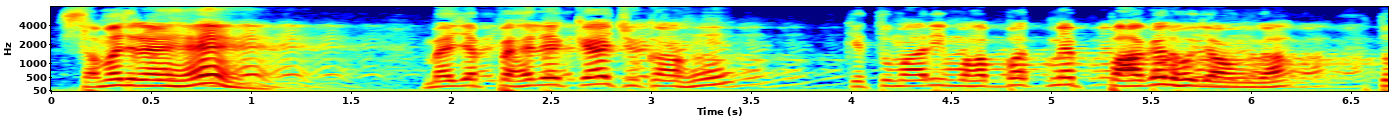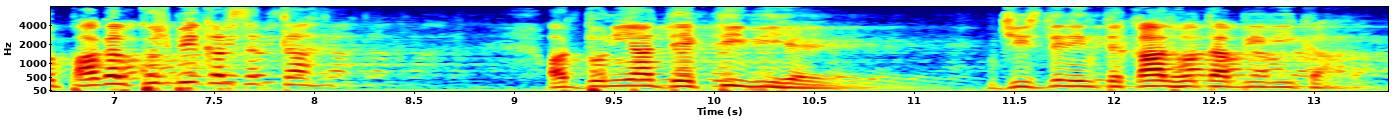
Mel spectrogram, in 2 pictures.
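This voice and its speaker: A male preacher delivers a funny sermon, animated and teasing, and keeps urging the crowd to answer. His voice sits high and sounds sharp and bright. The sound carries the long reverb of a large hall. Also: measured pace. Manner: animated, joking, prods the audience to respond. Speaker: Islamic preacher. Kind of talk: humorous religious sermon.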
